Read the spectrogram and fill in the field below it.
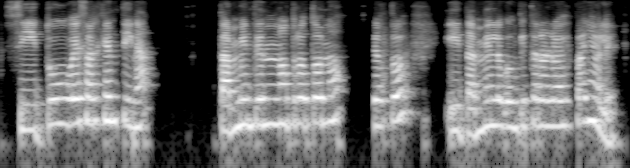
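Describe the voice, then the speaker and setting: The recording is muffled, but her high-pitched voice comes through steady and at a moderate pace. She's a Chilean history teacher teaching schoolchildren in an online class, explaining patiently and checking often that they follow, with frequent "¿ya?".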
